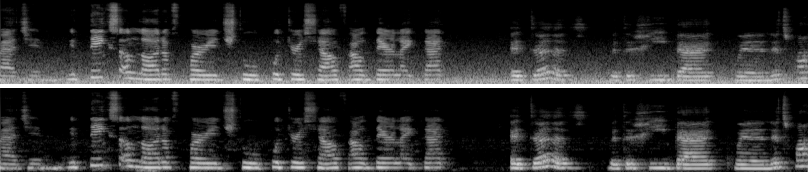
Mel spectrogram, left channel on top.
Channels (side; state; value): left; noise; rumble, 4 dB below the sound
